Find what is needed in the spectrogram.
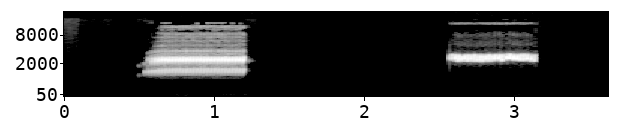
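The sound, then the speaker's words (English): Frog calls mimicked by a mockingbird in North Carolina: two buzzy, harmonic notes separated by a long pause, the first lower and richer, the second a shorter, higher, purer trill. “This is a mockingbird from my home turf here in North Carolina, and we have a different set of frog species.”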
